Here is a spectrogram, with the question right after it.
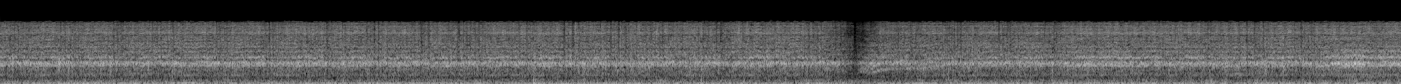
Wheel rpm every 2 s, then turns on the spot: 110, 110, 110, 100, 100, 110, 110.
none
